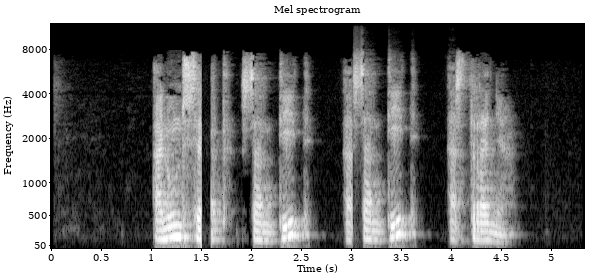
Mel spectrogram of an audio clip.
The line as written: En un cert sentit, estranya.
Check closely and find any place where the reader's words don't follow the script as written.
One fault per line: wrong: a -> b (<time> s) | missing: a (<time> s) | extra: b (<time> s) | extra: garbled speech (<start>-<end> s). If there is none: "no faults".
extra: sentit (3.1 s)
